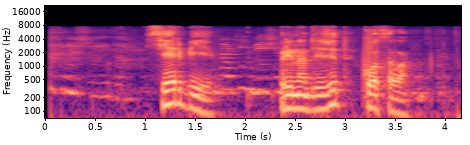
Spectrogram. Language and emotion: Russian, neutral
